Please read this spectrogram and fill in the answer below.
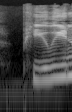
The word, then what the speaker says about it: pili: If you haven't had them, it's spelled P-I-L-I, peely nuts. Otherwise, you might be thinking like P-E-E-L-Y or something. No, P-I-L-I.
